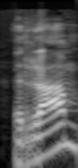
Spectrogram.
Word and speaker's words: राम: राम will be म with हलंत। लेकिन राम होता है। हरे रामा हरे रामा राम रामा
